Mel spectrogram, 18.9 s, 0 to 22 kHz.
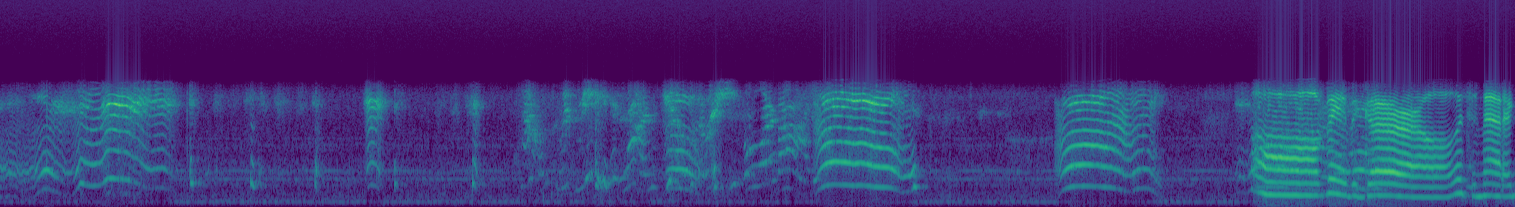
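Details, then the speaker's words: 6-month-old girl crying during tired tummy time: fussing with whimpers, then longer wailing cries with tonal voicing; tired infant cry. "oh no oh you're so sad oh man oh no baby girl what the matter what's the matter"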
